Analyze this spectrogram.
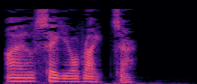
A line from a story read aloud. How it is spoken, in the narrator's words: Superintendent Harper said very quietly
